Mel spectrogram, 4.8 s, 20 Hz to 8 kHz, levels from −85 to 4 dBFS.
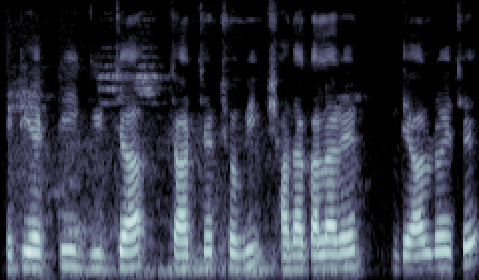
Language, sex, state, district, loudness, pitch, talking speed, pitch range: Bengali, male, West Bengal, North 24 Parganas, -17 LUFS, 155 Hz, 150 wpm, 145-165 Hz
